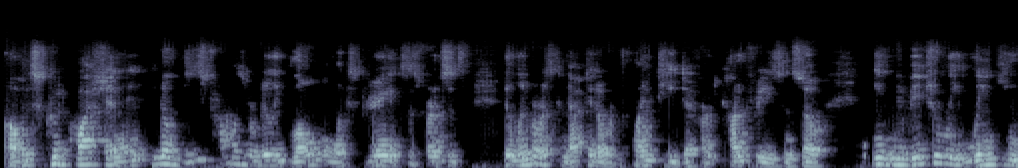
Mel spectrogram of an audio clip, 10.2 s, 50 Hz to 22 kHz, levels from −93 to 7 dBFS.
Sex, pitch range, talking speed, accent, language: male, 95-140 Hz, 160 wpm, American, English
